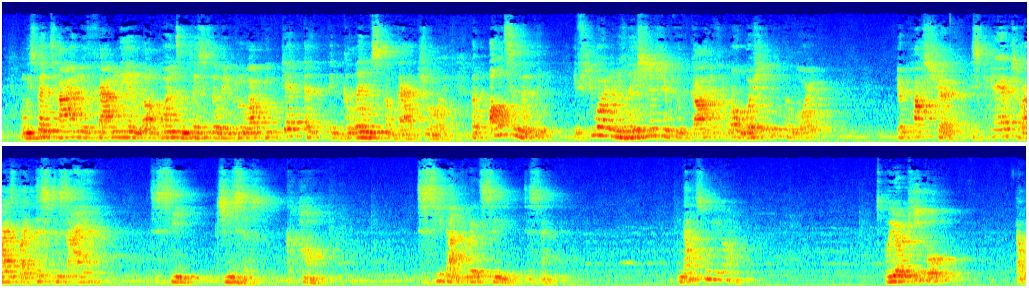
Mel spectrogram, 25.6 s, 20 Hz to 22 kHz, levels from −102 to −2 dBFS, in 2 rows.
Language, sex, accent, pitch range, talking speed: English, male, American, 130-175 Hz, 150 wpm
